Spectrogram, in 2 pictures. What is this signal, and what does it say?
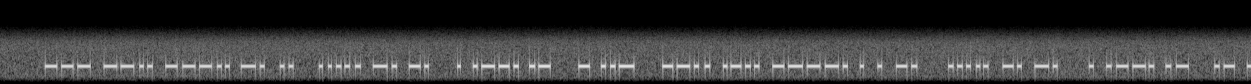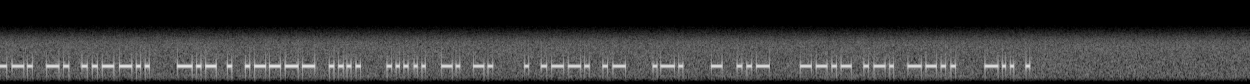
Morse code, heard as a keyed tone, hand-sent with a straight key, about 27 wpm, 860 Hz. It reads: OZ8NI 5NN EPA TU ZL9EEN 5NN EPA AGN? KE1H 5NN EPA R TU QRZ DE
